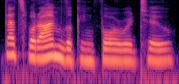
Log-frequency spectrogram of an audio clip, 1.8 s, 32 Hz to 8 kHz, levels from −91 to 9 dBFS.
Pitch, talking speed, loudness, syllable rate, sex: 165 Hz, 200 wpm, -17 LUFS, 4.8 syllables/s, female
